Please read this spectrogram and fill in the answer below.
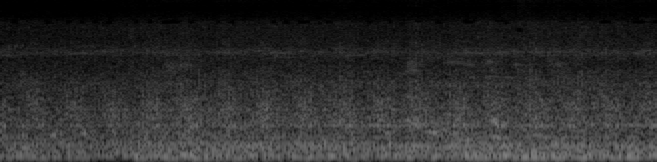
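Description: Steady, fairly faint low rumble of road traffic, with no distinct events.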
